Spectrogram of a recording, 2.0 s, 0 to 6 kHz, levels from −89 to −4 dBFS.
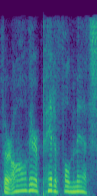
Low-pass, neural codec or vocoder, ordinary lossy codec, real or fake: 5.4 kHz; codec, 16 kHz in and 24 kHz out, 0.6 kbps, FocalCodec, streaming, 2048 codes; AAC, 24 kbps; fake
